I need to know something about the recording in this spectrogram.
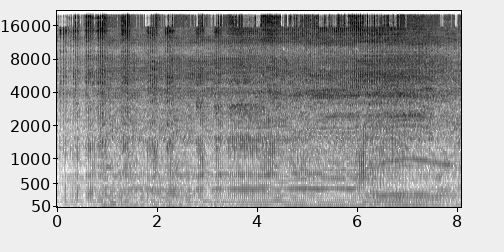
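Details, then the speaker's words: Small mini-ATV engine, valves recently adjusted, just started: rapid, uneven chatter from the lower part of the motor that continues as revs rise. Owner suspects rod knock; not confirmed. "i think this motor has some rod knock but you know what whatever started right there it's got a nice little chatter in there and it's coming from a lower part of the motor"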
